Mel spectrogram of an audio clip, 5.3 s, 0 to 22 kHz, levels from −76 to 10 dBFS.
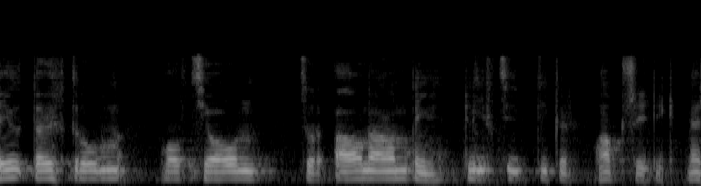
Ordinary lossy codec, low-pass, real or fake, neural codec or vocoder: none; 7.2 kHz; fake; codec, 16 kHz, 1 kbps, FunCodec, trained on Chinese and English, 50 frames a second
